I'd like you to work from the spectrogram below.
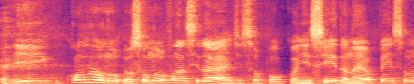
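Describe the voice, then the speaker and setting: Noticeable background noise accompanies a man talking at a moderate pace with ordinary pitch variation. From Belém, Pará, northern Brazil. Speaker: dentistry student. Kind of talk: casual podcast interview.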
